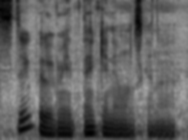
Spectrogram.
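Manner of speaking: ordinary delivery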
